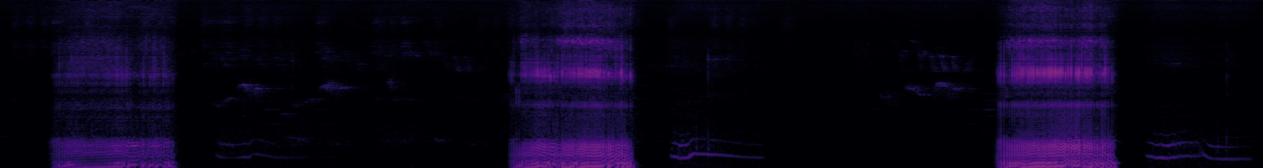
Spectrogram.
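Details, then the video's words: Bulldog snoring: three loud, rasping, low rattling breaths about every five seconds, each followed by a softer whistling, wavering nasal tone as the air goes back out. "bulldog snoring"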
